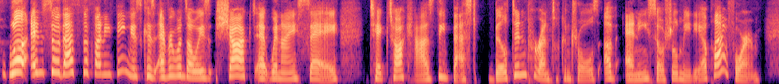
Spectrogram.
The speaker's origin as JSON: {"language": "English", "area": "Bay Area", "region": "California", "country": "United States", "also_born_or_lived": "Monterey, California", "moved": "yes", "said": "I'm from the Bay Area. I was born in Monterey."}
